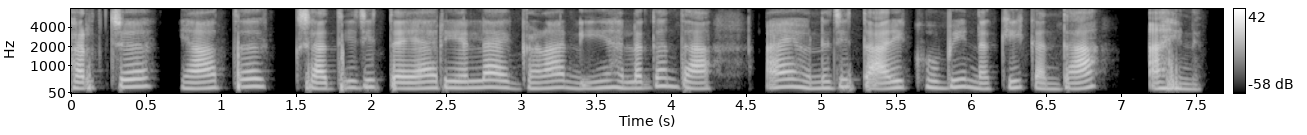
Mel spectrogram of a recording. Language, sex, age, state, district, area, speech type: Sindhi, female, 18-30, Gujarat, Junagadh, rural, spontaneous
